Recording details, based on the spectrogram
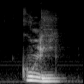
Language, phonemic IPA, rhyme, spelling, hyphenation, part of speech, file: Dutch, /ˈku.li/, -uli, koelie, koe‧lie, noun, Nl-koelie.ogg
- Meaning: 1. coolie (Asian manual worker) 2. coolie (person of Indian or Indonesian background) 3. coolie (Indian Surinamese person, a Surinamese person of Indian descent)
